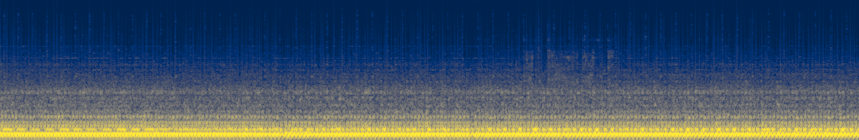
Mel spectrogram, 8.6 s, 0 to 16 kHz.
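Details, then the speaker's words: Nissan 240SX KA24E idling after cleaning the IACV for cruising hesitation: deep steady idle hum holding one pitch, no hunting, stumbles or ticks; stable idle. "so far so good just looking at the idol"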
